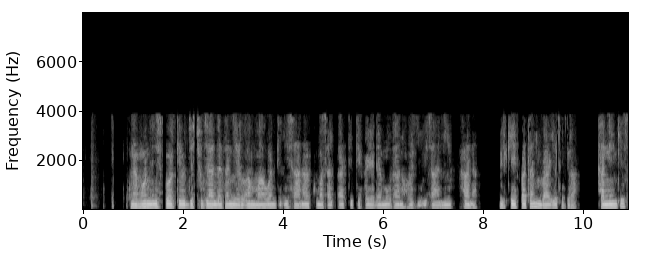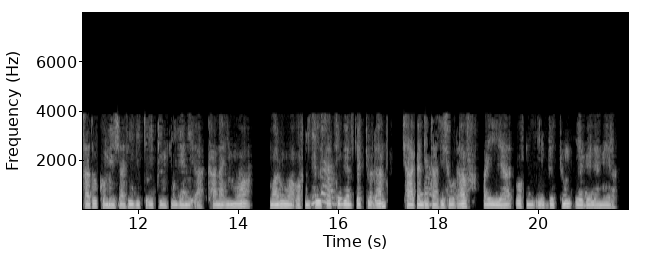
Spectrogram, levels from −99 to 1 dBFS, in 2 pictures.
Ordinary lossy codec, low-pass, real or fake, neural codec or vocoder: AAC, 16 kbps; 7.2 kHz; fake; vocoder, 44.1 kHz, 80 mel bands, Vocos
